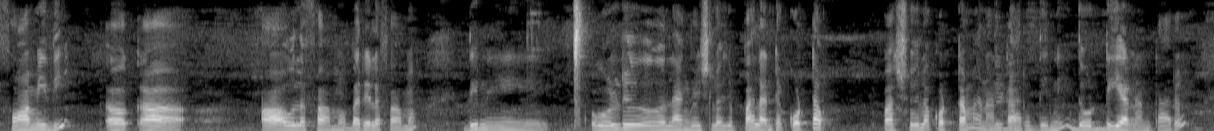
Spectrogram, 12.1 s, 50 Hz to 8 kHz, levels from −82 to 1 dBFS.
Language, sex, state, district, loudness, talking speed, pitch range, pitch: Telugu, female, Telangana, Nalgonda, -22 LUFS, 110 wpm, 195-225 Hz, 210 Hz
